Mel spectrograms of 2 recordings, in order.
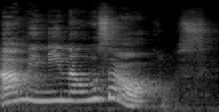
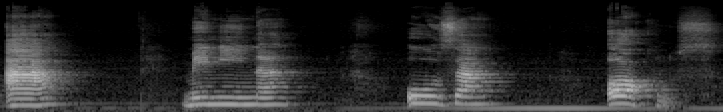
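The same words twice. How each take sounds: First: The words run together without pauses. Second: Each word is separated by a pause.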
